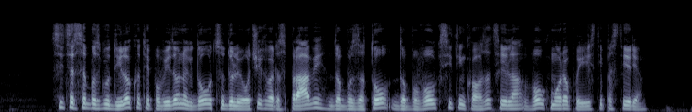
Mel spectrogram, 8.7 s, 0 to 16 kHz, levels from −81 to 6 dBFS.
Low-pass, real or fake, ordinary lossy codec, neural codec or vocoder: 7.2 kHz; real; MP3, 48 kbps; none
